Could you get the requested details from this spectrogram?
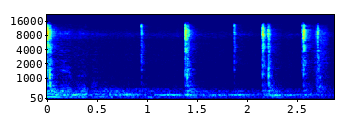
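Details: Old single-cylinder Onan 3.0AJ-1R RV generator, generator head doubling as starter: sharp single clicks, about six in three seconds, no cranking; solenoid pulls in but dirty starter contacts stop it. Owner also doubts battery is enough.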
